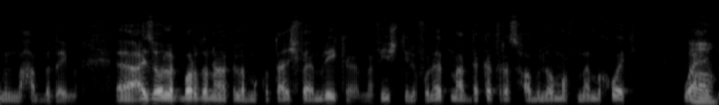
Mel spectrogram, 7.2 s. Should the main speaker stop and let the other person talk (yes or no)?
no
